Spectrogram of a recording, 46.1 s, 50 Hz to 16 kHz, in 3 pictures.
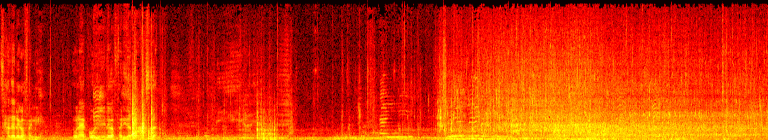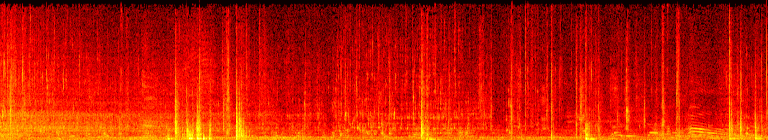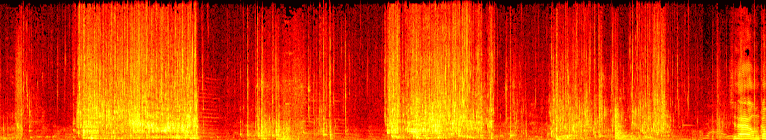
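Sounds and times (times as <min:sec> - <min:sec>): water pouring into bucket: 0:08.6 - 0:25.9, 0:31.0 - 0:34.9, 0:35.6 - 0:44.8
plastic buckets knocking: 0:18.7 - 0:20.4, 0:38.4 - 0:44.5.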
